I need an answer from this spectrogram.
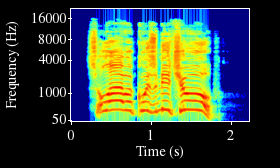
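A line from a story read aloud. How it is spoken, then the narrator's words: Thin lone yell in crowd. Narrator (Russian): тонко завопил в толпе одинокий голос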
